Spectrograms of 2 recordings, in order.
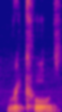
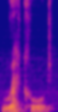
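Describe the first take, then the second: First: Record stressed on the second syllable, ri-CORD; Record with the weight on the end, ri-CORD; Record as in to tape, ri-CORD; record verb. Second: Record stressed on the first syllable, REK-ord; Record with a short open e up front, REK-ord; Record as in world best, REK-ord; record noun. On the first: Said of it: "A program, for example". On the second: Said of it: "as in world record". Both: Shown as a demonstration.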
